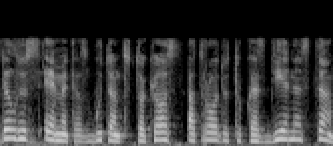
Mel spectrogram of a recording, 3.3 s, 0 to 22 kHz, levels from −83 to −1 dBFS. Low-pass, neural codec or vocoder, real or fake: 7.2 kHz; none; real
